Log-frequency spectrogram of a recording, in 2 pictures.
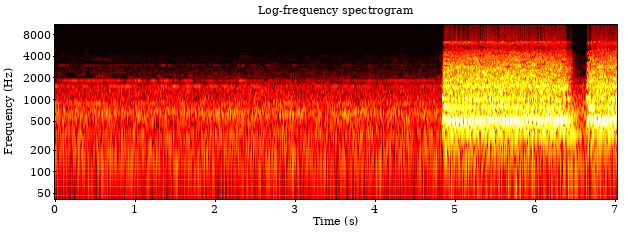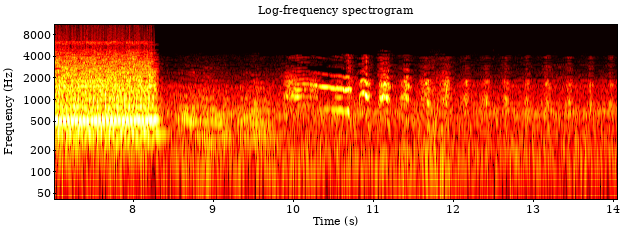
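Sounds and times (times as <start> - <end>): road noise: 0.0 - 14.0
loud train horn chord: 4.8 - 9.8.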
